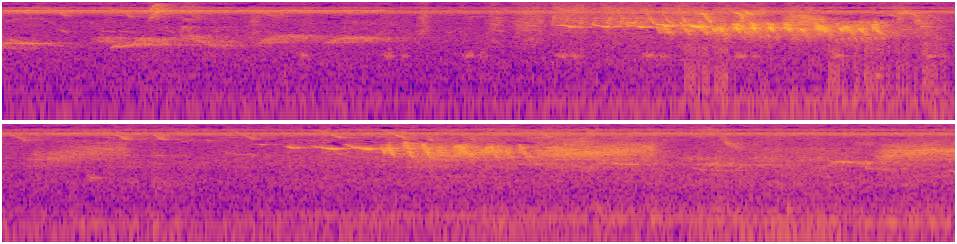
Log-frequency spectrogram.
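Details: Female Lined Seedeater incubating on a nest in the wild, with Lined Seedeaters in the background exchanging song: two bursts of high, buzzy twittering a few seconds apart, over steady insect hiss and a faint outdoor murmur.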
